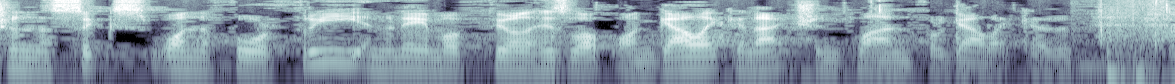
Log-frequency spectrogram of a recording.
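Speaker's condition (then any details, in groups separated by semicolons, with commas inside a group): No condition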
